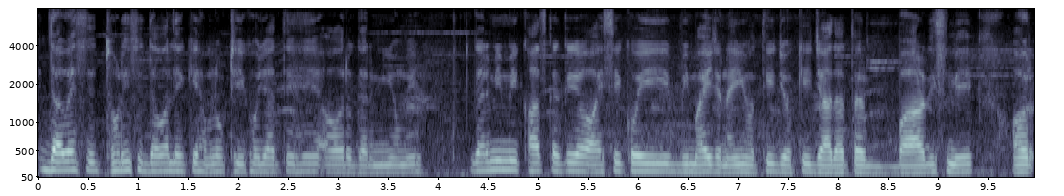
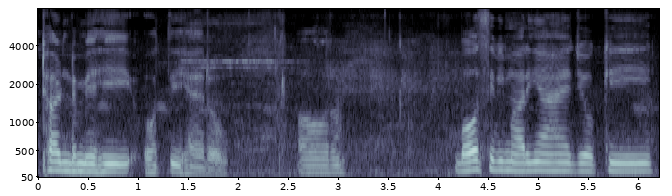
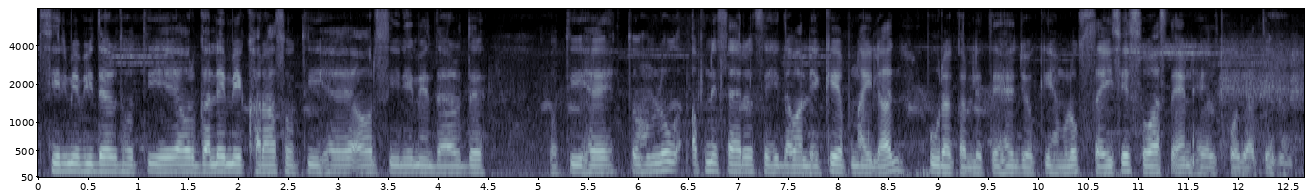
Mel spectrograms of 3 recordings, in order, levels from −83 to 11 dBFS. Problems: constant background noise, background conversations at intervals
